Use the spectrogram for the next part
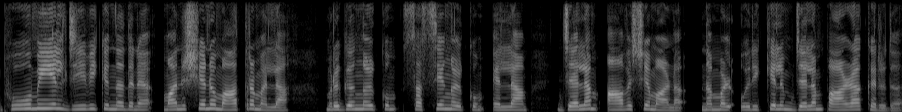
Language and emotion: Malayalam, neutral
